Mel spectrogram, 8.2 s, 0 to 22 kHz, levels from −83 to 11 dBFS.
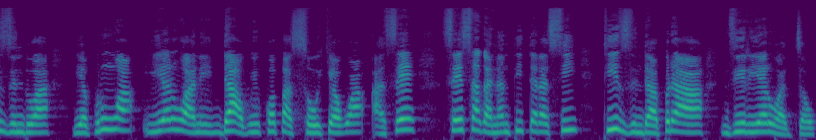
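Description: Generation loss runs throughout the speech, from start to finish: the audio sounds swirly, smeared and hollow, consonant attacks are blurred, and nothing survives above 17.5 kHz. The likely cause is repeated lossy coding, with the audio decoded and re-encoded around seven times at a rate consistent with Vorbis near 68 kbit/s. Each pass requantises on a shifted frame grid, so noise piles up beyond what that bitrate alone would produce.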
